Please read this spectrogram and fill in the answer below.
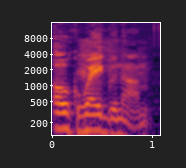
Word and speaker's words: Okwuegbunam: to show off that I know how to pronounce the name. So I'm going to take Albert Okwuegbunam, Yes.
